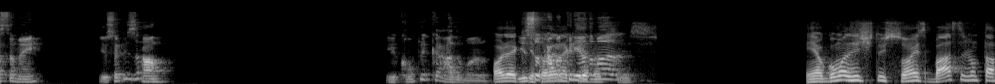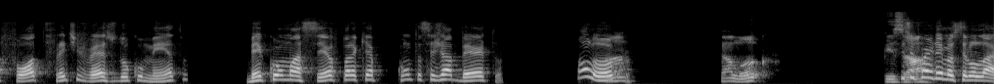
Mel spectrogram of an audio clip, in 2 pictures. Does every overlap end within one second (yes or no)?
no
